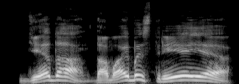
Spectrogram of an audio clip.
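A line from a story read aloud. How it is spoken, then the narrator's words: Loud call. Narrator (Russian): громко сказал я им вслед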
